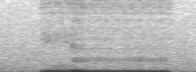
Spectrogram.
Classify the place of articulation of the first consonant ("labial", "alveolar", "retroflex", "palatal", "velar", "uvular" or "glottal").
alveolar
